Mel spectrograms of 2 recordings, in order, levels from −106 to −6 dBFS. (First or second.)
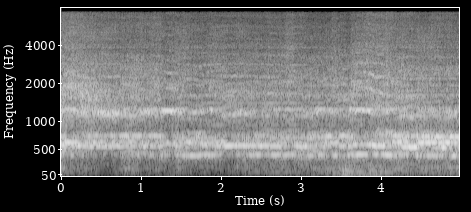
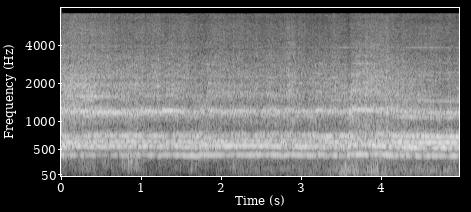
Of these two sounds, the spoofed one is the first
